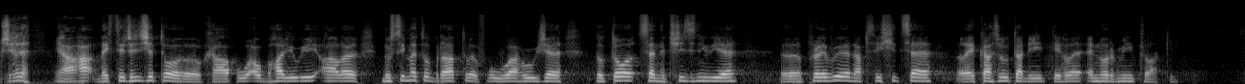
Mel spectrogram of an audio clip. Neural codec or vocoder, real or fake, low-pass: codec, 16 kHz in and 24 kHz out, 0.6 kbps, FocalCodec, streaming, 4096 codes; fake; 10.8 kHz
